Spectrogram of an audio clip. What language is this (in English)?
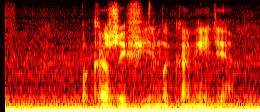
Russian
